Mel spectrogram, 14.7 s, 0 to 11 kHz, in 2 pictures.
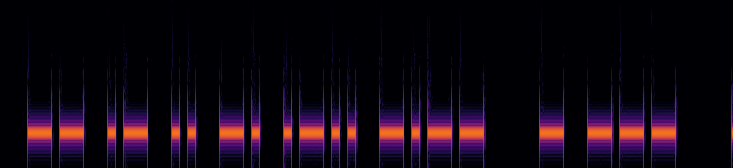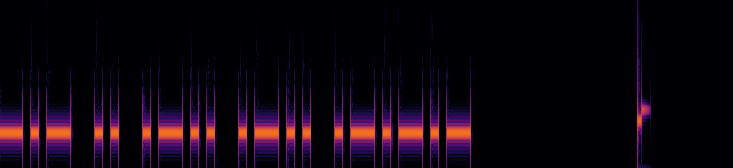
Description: Morse code, heard as a keyed tone, about 15 wpm, 700 Hz. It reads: MAINLY TO KILL.
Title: Sentences from Top 1400 Words 15wpm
